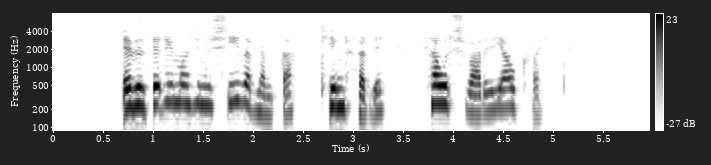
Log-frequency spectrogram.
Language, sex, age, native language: Icelandic, female, 20-29, Icelandic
